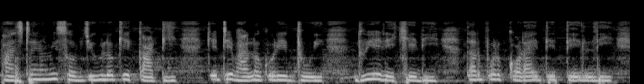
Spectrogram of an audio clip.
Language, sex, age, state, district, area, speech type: Bengali, female, 60+, West Bengal, Paschim Medinipur, rural, spontaneous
